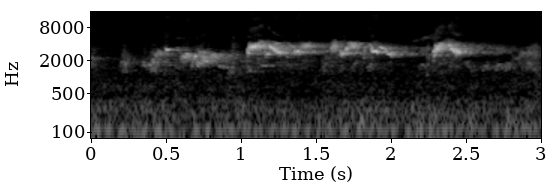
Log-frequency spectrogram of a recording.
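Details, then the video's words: Red-whiskered bulbul singing in the Huế xoè style: a series of bright, warbled, slightly slurred phrases, with loud bursts about every second and quieter chatter between them, over a faint low hum. "Huế xoè -Kênh về chim Chào mào"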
